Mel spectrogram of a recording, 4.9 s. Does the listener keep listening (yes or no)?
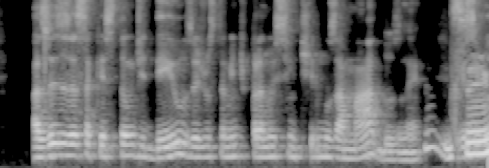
no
